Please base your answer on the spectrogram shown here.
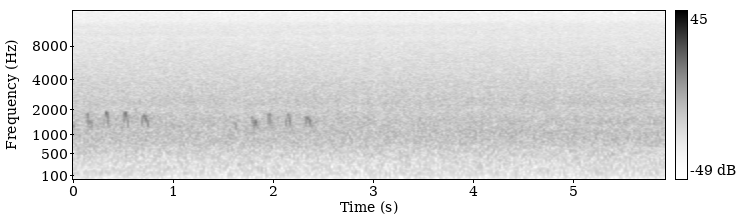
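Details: A lesser cuckoo calling in Toki, Gifu Prefecture, Japan, gives two quick phrases of four sharp, whistled notes, one right after the other, over a steady rush like flowing water or rain.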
